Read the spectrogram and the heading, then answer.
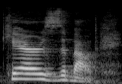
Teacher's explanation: O E do cares não é pronunciado. Então, você vai dar a língua enrolada do R, cares, pro S direto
